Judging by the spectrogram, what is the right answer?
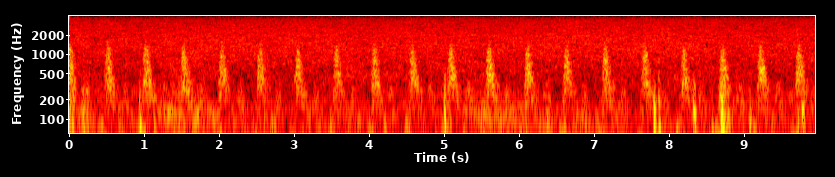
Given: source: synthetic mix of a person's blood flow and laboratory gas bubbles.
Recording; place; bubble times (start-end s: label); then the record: Doppler ultrasound of blood flow; subclavian vein
no bubbles
From the record:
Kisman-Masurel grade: 000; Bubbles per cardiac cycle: 0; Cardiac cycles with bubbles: 0%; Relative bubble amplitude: no bubbles discernible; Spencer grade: 0 (complete lack of bubble signals)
